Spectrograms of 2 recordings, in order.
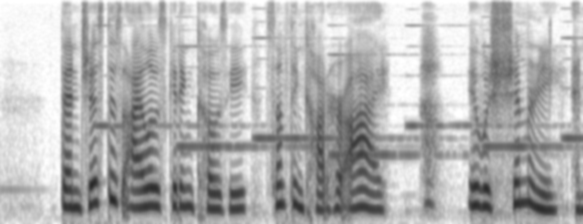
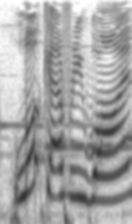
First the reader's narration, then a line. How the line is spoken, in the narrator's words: she shouted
